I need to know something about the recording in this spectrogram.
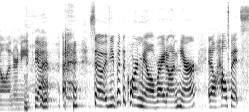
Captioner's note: laughs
